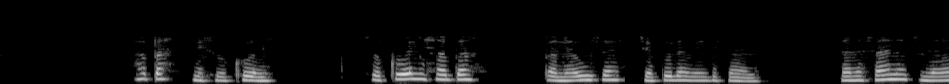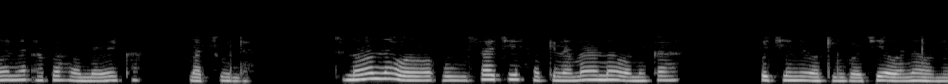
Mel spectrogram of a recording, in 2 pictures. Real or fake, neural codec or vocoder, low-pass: real; none; 3.6 kHz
